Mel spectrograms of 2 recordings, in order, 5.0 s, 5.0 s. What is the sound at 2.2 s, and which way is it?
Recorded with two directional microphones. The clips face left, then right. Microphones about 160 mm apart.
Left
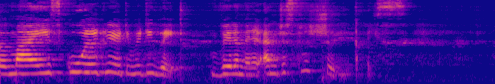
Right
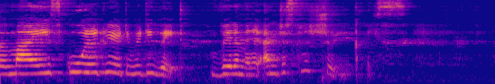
Child singing, 15° left (ahead or behind).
